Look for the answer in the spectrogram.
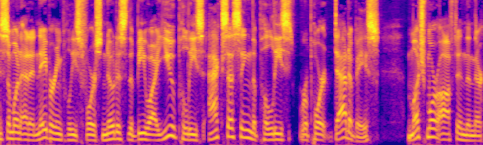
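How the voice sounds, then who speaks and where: Male podcast co-host, average pitch, dry recording. Conversational reader who pauses to explain and recap. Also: no room sound. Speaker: podcast co-host reading listener mail. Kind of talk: conversational podcast, reading emails aloud with asides.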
